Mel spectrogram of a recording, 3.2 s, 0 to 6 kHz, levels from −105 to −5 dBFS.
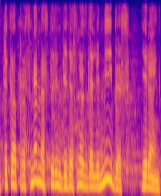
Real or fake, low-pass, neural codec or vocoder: fake; 5.4 kHz; codec, 16 kHz, 16 kbps, FreqCodec, larger model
